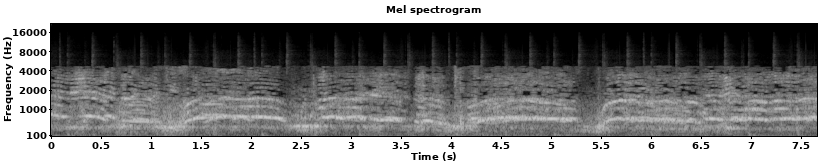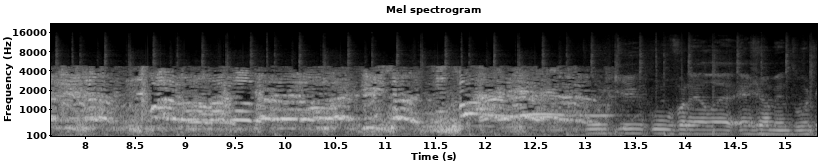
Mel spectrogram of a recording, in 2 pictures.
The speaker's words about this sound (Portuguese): Tivemos uma viagem bastante famosa com uns amigos, uns cavalheiros que fizeram questão de alegrar. Exatamente, fazer a festa no metro. Antes de chegarmos à queima já havia festa no metro. Temos aqui uma gravação deles a cantarem e tudo para lá.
